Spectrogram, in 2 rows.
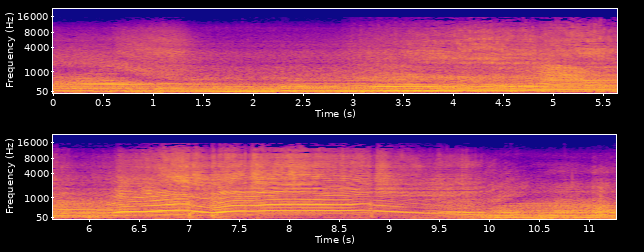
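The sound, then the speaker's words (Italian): Three Porsche 911 sports cars drive past on an Apennine road. Their engine notes swell and drop as each one passes, and the loud, revving howls overlap in several waves. “Erano tre Porsche 911.”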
